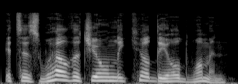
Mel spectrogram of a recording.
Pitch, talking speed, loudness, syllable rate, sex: 145 Hz, 250 wpm, -19 LUFS, 5.7 syllables/s, male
